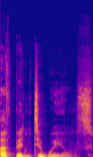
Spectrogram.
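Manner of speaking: play-acted morose, low, flat deadpan delivery. Quoting a character's reply from the show: deadpan, morose Christine voice. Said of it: "And she just deadpan".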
